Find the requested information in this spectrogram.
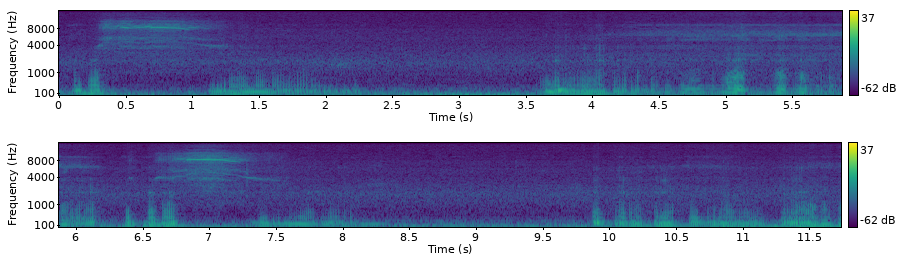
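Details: Pug dog napping and snoring: low rattling, snorting breaths with whistling nasal squeaks on some breaths, typical flat-faced dog snoring in sleep.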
